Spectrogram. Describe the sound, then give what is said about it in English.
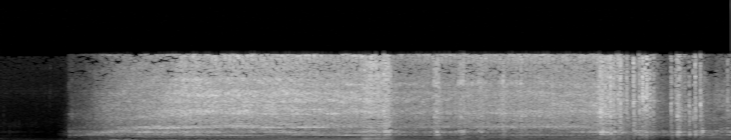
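The small electric motor of a remote-controlled helicopter whines steadily at a high pitch after a brief silence, with a broad buzzing hiss and slight wavering in tone, running continuously and fairly loud without any talking. “And that's my remote-controlled airplane helicopter.”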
